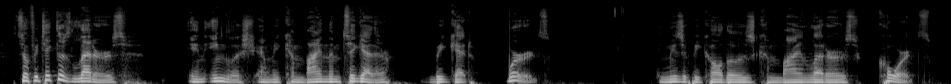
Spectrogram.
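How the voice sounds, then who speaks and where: Speaking at a moderate pace with an American accent, the voice has a dark, mellow tone, ordinary pitch variation and long, frequent pauses in a very clean recording with a silent background. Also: man, medium pitch for a man. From New York. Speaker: music podcast host. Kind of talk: podcast monologue. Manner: halting, with frequent repetitions.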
